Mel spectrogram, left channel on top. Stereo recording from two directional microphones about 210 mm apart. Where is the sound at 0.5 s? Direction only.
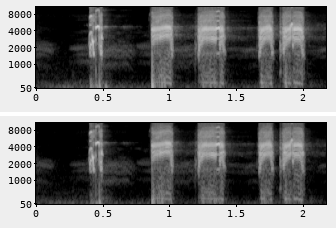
45° left (ahead or behind).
